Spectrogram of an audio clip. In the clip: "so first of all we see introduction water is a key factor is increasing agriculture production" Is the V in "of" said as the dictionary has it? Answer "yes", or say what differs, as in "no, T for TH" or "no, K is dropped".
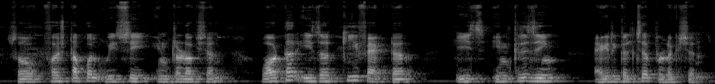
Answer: no, P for V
